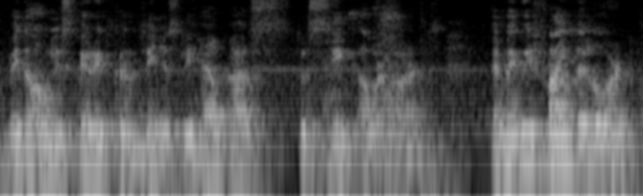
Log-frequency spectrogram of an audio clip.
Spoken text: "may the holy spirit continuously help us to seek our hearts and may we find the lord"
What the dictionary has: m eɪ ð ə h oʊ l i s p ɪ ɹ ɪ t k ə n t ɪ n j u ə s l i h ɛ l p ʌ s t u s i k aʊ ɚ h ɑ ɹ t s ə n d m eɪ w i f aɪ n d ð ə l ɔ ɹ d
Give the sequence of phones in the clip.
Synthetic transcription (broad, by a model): m eɪ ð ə h oʊ l i s p ɪ ɹ ɪ t k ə n t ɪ n j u s l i h ɛ l p ʌ s t u s i k aʊ ɚ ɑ ɹ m s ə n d m eɪ w i f aɪ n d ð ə l ɔ ɹ d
